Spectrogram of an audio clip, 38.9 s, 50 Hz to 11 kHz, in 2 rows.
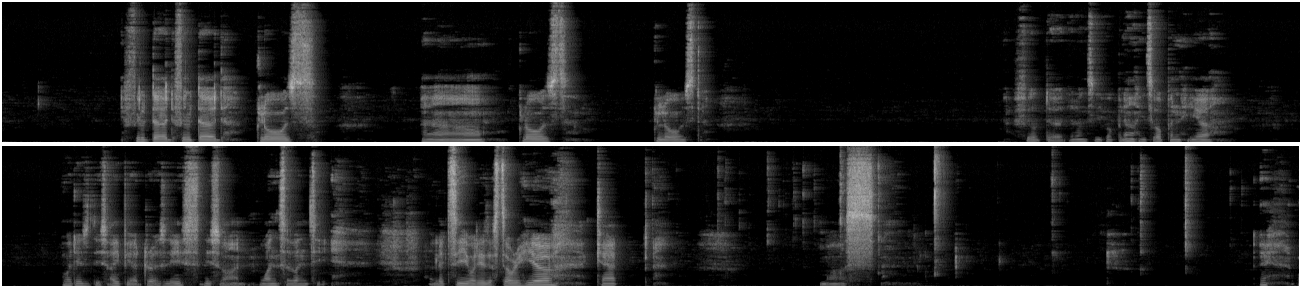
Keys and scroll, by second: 26.9-27.8 typing, 28.8-31.9 typing, 32.8 Tab, 34.5 Tab, 35.7 p, 35.9 Tab, 36.5 Return.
